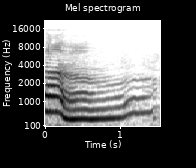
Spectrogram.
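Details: Dachshund giving a single dramatic drawn-out howl, dropping sharply at the start, holding a steady tone, then rising briefly before cutting off, indoors.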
